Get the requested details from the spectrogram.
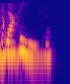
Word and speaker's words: arrivent: Note in particular that the S of tu arrives is not pronounced, nor is the final NT of ils arrivent.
